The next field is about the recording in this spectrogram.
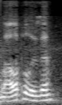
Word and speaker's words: Lollapalooza: I think that's how you pronounce it. – Yep, that is correct. Lollapalooza.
